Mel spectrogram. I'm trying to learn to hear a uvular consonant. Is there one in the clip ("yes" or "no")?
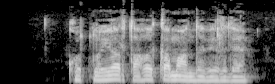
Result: yes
